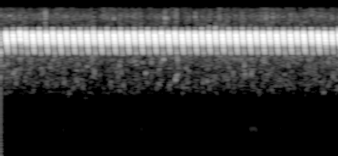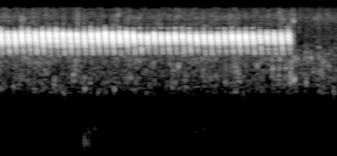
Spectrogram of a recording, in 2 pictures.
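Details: Bar-winged prinia singing vigorously, a recording used to stir other prinias into excited singing: a fast, even string of high, buzzy ticking notes, almost four per second, running without a break for about six seconds before stopping abruptly.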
